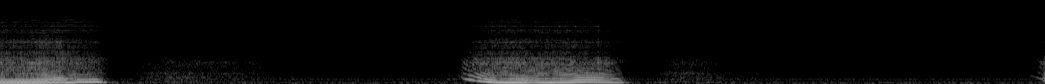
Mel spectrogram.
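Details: Live-streamed sleep recording of a sleeper who is sick: deep, loud snores on each in-breath with softer breathing out, about 12 breaths a minute, in a quiet room; snoring.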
